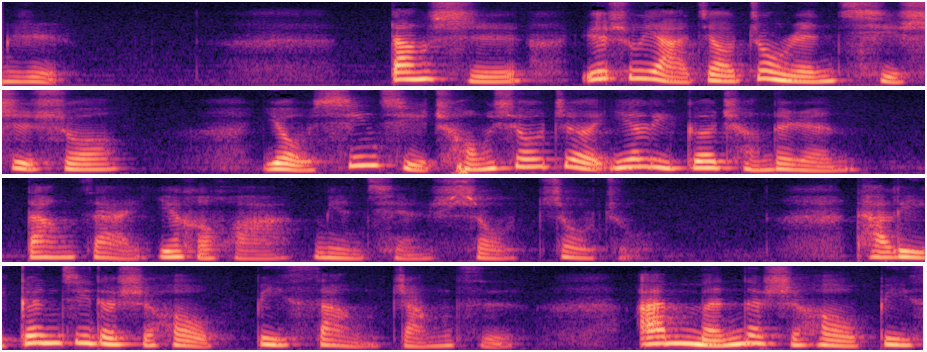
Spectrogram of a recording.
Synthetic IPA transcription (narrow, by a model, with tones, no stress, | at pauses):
ɻ̩˥˩ | t̪ɑ˥ŋʂɻ̩˧˥ɥɛ˥ʂu˥ja˨˩t͡ɕjɑ˥˧ʊʈ͡ʂʊ˥˩ŋɻə˧˥nt͡ɕʰi˨˩ʂɻ̩˥˩ʂwɔ˥ | jo˨˩ʊɕi˥nt͡ɕʰi˨˩ʈ͡ʂʰʊ˧˥ŋɕjo˥ʊʈ͡ʂɤ˥˩jɛ˥li˥˩kɤ˥ʈ͡ʂʰɤ˧˥ŋd̪ə˧ɻə˧˦˥n | t̪ɑ˥ŋt͡sa˥˩ɪjɛ˥xɤ˧˥xwa˧˥˦mjɛ˥˩nt͡ɕʰjɛ˧˥nʂo˥˧ʊʈ͡ʂo˥˩ʊʈ͡ʂu˨˩˦ | t̪ʰa˥li˥˩kə˥nt͡ɕi˥d̪ə˨ʂɻ̩˧˥xo˥˧ʊpi˥˧sɑ˥˩ŋʈ͡ʂɑ˧˥ŋt͡sɹ̩˨˩˦ | a˥nmə˧˥nd̪ə˧ʂɻ̩˧˥xo˥˧ʊpi˥˧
